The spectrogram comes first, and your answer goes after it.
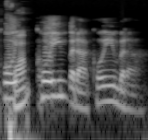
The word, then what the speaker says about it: Coimbra: Coimbra? Am I pronouncing that right? Coimbra.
